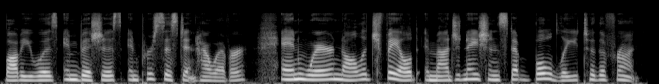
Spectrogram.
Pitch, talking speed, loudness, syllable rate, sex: 205 Hz, 145 wpm, -17 LUFS, 5.6 syllables/s, female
